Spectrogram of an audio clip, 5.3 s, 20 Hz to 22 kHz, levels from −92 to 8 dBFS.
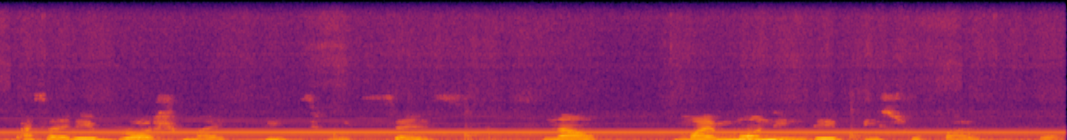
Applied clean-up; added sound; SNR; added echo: none; Walk, footsteps + Wind instrument, woodwind instrument; 6 dB; none.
